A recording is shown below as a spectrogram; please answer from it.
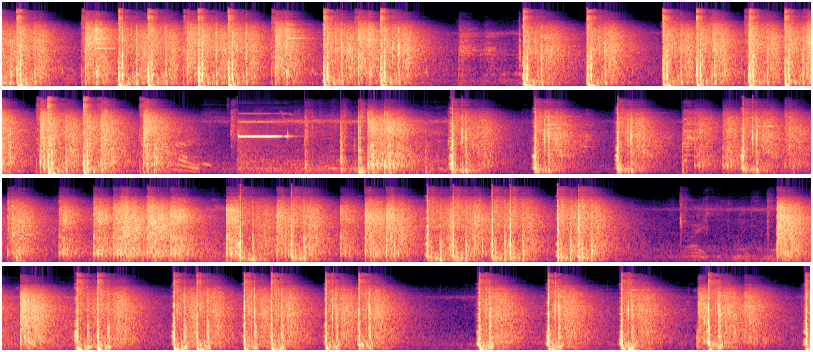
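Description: Handgun shots fired in fast strings during practical pistol shooting stages, each shot sharp with a short echo, broken by brief pauses. A short high beep sounds about ten seconds in, during one of the pauses.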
